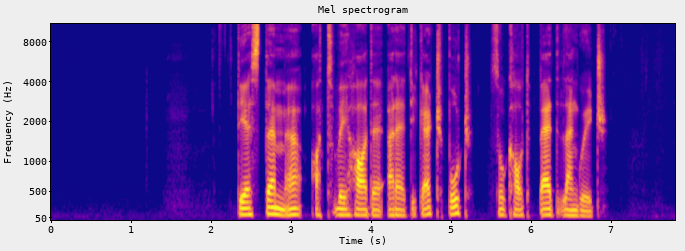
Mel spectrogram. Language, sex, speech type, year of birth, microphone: Norwegian, male, read, 1985, Shure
